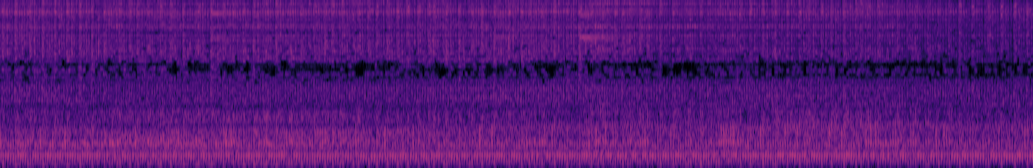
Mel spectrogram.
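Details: Cheap modern chainsaw, a marketplace find, idling on old fuel left in its tank: a high, buzzy two-stroke drone holds steady without surging or dying. The carburettor is working. Normal idle.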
